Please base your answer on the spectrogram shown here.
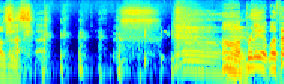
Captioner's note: laughing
